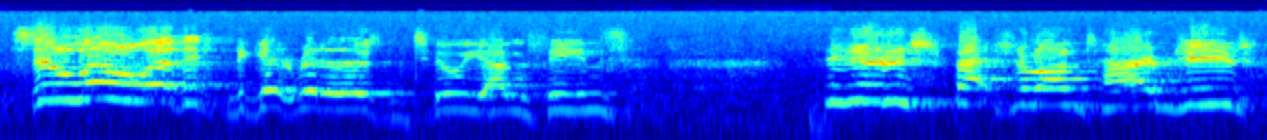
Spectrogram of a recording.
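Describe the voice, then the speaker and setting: An actor playing an amiable, dithering young gentleman with an upper-class English accent, exclaiming in period slang in a comedy. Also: extremely high pitch, animated, unhurried, slight background noise, exaggerated voice, poor audio. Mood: relieved.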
